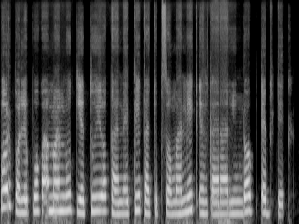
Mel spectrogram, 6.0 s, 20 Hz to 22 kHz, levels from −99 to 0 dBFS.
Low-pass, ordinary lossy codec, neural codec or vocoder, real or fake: none; none; codec, 44.1 kHz, 2.6 kbps, DAC; fake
